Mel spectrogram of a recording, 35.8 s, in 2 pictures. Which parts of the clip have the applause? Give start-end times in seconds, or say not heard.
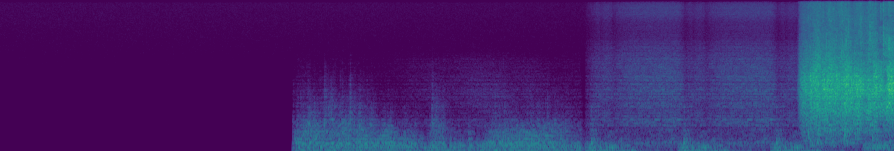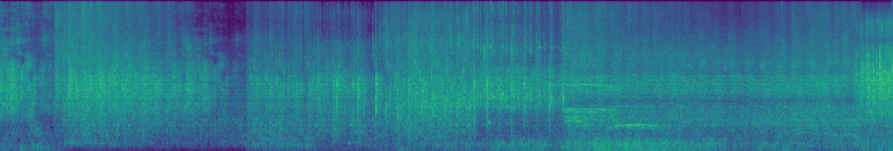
15.9-35.7.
